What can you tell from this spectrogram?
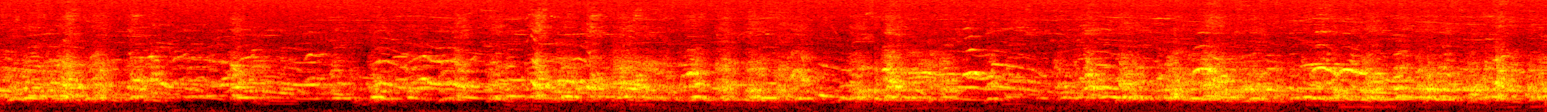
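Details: A pack of foxhounds on a fox hunt bays together in a dense chorus of overlapping, wavering howls, with hunting horns also sounding.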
